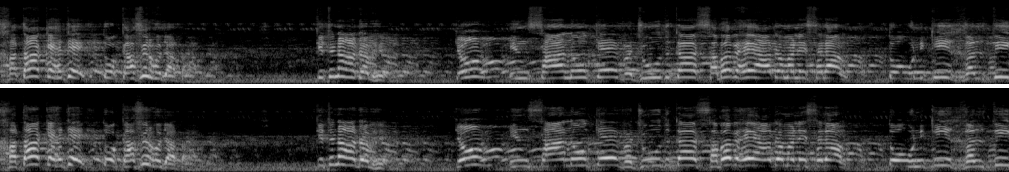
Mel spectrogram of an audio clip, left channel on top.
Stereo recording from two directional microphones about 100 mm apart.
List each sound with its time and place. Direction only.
0.0 s a man's voice: 30° left (ahead or behind)
3.2 s a man's voice: 30° left (ahead or behind)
